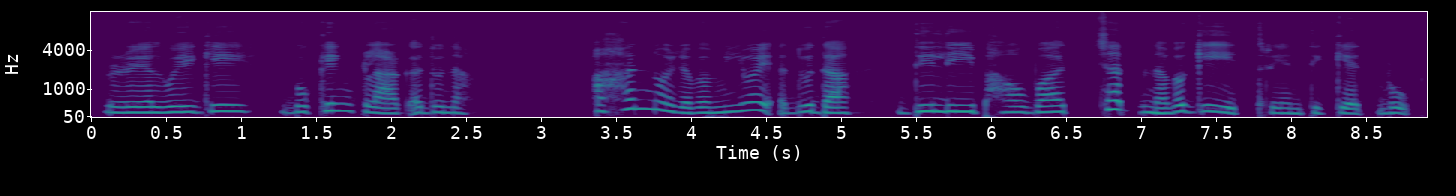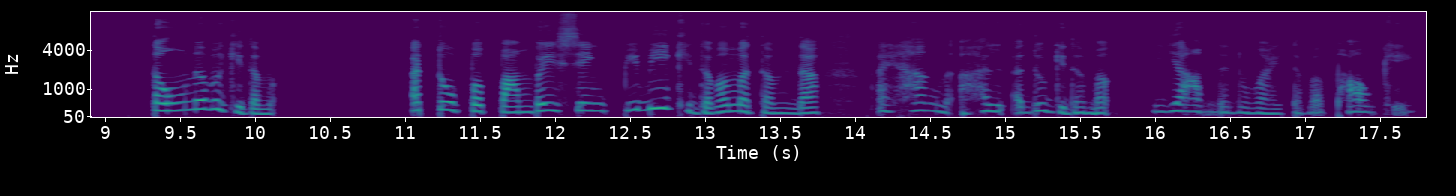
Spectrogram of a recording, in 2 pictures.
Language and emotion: Manipuri, sad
